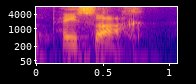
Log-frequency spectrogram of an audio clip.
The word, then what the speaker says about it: Pesach: This first sacrifice is called the Pesach, which means Hebrew for Passover. So Pesach is spelled P-E-S-A-C-H. This is the Pesach, P-E-S-A-C-H, also known as the Passover.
